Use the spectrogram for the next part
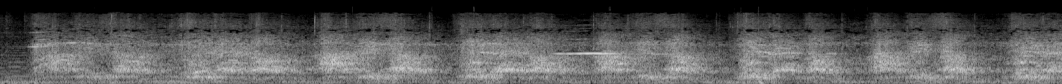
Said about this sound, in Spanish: Las protestas se llevaron a cabo en otros puntos del mapa como Barcelona, Valladolid o Sevilla, donde los manifestantes gritaron esto.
